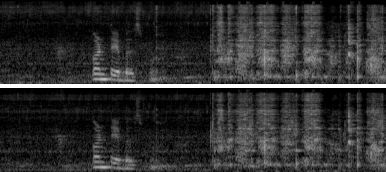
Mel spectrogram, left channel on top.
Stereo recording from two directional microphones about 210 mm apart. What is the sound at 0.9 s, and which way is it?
Speech, 35° left (ahead or behind).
